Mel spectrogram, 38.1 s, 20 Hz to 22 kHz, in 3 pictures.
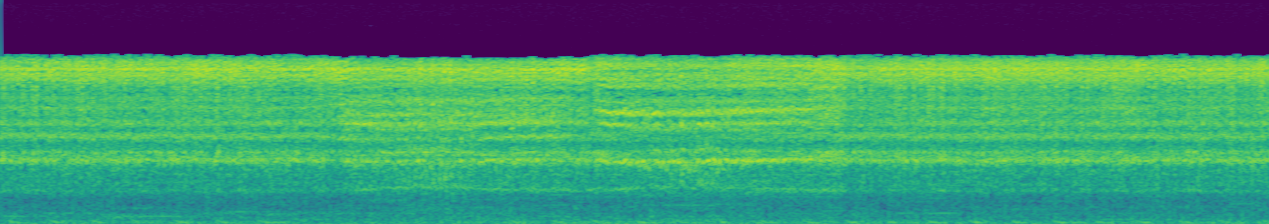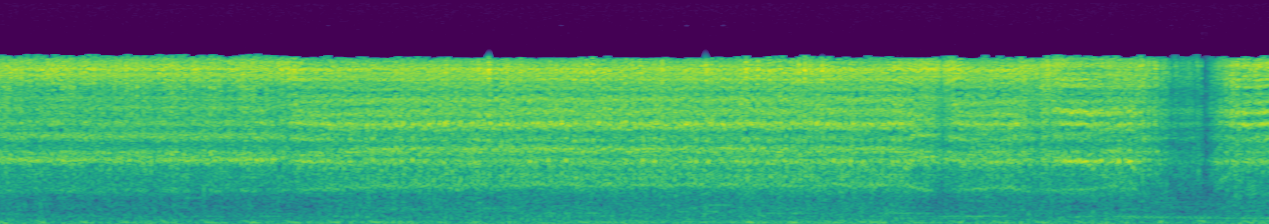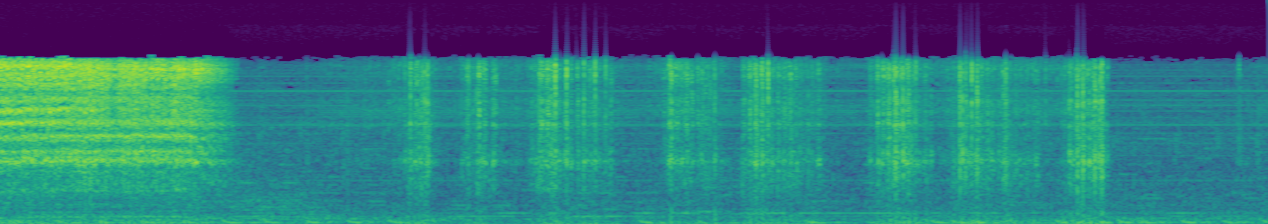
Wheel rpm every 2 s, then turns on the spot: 160, 160, 160, 160, 160, 160, 160, 160, 160, 160, 160, 160, 90, 130, 0, 20, 10, 20, 10.
30-38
